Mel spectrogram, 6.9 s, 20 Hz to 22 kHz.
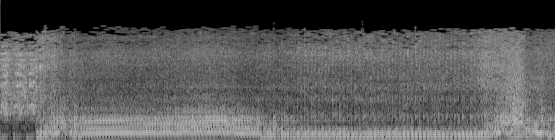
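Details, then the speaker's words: KZ440 single-carb motorcycle after cleaning the carb: revs up and holds, then crackles and pops on deceleration. Popping is reduced after a further adjustment. "that feels better [Music] we're still popping on the comedown [Music] but we can fix that"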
